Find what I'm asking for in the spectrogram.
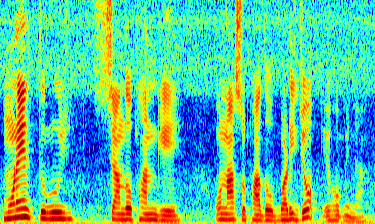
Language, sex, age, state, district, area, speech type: Santali, female, 30-45, Jharkhand, Seraikela Kharsawan, rural, spontaneous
